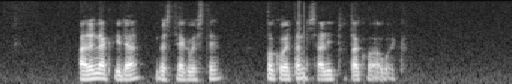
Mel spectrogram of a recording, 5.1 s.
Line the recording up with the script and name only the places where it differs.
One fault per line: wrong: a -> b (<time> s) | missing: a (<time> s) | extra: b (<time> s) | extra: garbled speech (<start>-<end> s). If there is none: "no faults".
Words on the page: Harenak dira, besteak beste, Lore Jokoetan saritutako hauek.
missing: Lore (2.2 s)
